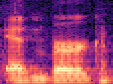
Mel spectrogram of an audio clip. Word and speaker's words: Edinburgh: It's spelled out like Edinburgh, but it's pronounced Edinburgh, Burrah.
